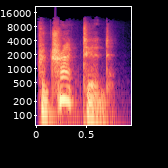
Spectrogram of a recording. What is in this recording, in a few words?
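"protracted", British English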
